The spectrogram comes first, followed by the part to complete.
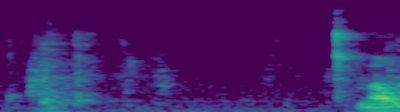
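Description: A man drinking soda from a plastic bottle: a few faint swallows, then a brief sharp sound just before speech resumes near the end.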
